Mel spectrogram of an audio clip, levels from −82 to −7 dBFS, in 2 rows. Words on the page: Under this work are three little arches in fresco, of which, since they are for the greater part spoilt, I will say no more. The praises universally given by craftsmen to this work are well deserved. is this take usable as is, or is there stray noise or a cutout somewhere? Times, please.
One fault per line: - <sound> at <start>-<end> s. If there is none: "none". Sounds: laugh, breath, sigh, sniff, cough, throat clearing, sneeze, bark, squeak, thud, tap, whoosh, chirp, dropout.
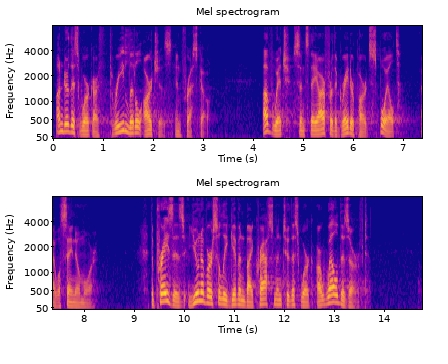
none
